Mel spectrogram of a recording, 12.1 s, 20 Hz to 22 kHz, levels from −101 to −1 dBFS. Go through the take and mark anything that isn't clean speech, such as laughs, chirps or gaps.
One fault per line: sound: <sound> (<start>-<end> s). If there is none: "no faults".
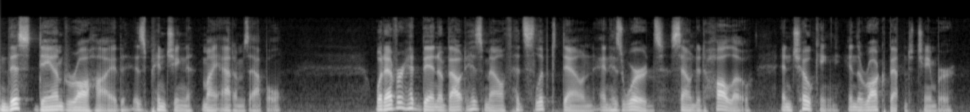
sound: dropout (11.2-11.3 s)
